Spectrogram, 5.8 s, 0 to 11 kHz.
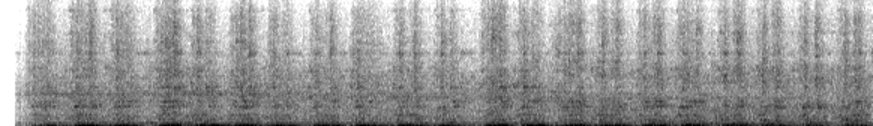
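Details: Chevy Suburban 5.3 V8 with an intermittent rough idle: a deep, uneven lope surging about four times a second; intake gaskets, knock sensors, throttle body, intake and MAF were replaced without finding the cause; the owner suspects dirty injectors, fuel or the fuel pump.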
